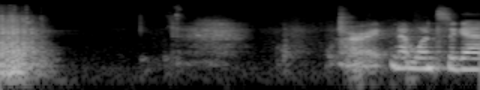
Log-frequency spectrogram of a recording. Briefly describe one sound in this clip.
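Fabric rustles as it is pulled from a sewing machine.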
